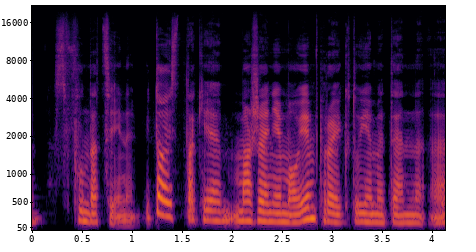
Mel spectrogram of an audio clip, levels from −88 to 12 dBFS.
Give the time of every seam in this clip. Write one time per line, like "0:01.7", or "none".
0:02.8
